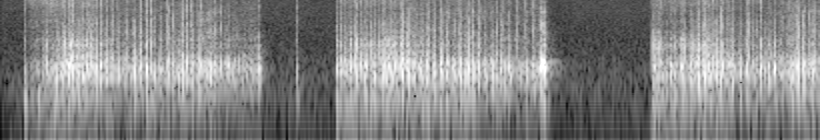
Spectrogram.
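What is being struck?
Corrugated cardboard heart-shaped box.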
